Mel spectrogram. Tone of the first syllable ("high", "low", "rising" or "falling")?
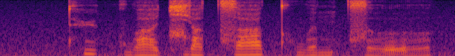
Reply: falling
